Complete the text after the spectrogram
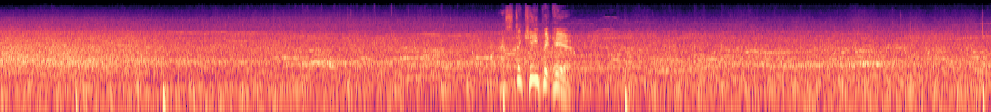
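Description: A large crowd cheers and murmurs steadily in a stadium.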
